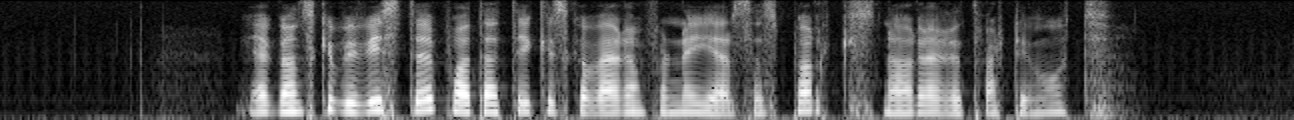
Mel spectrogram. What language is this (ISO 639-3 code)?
nor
